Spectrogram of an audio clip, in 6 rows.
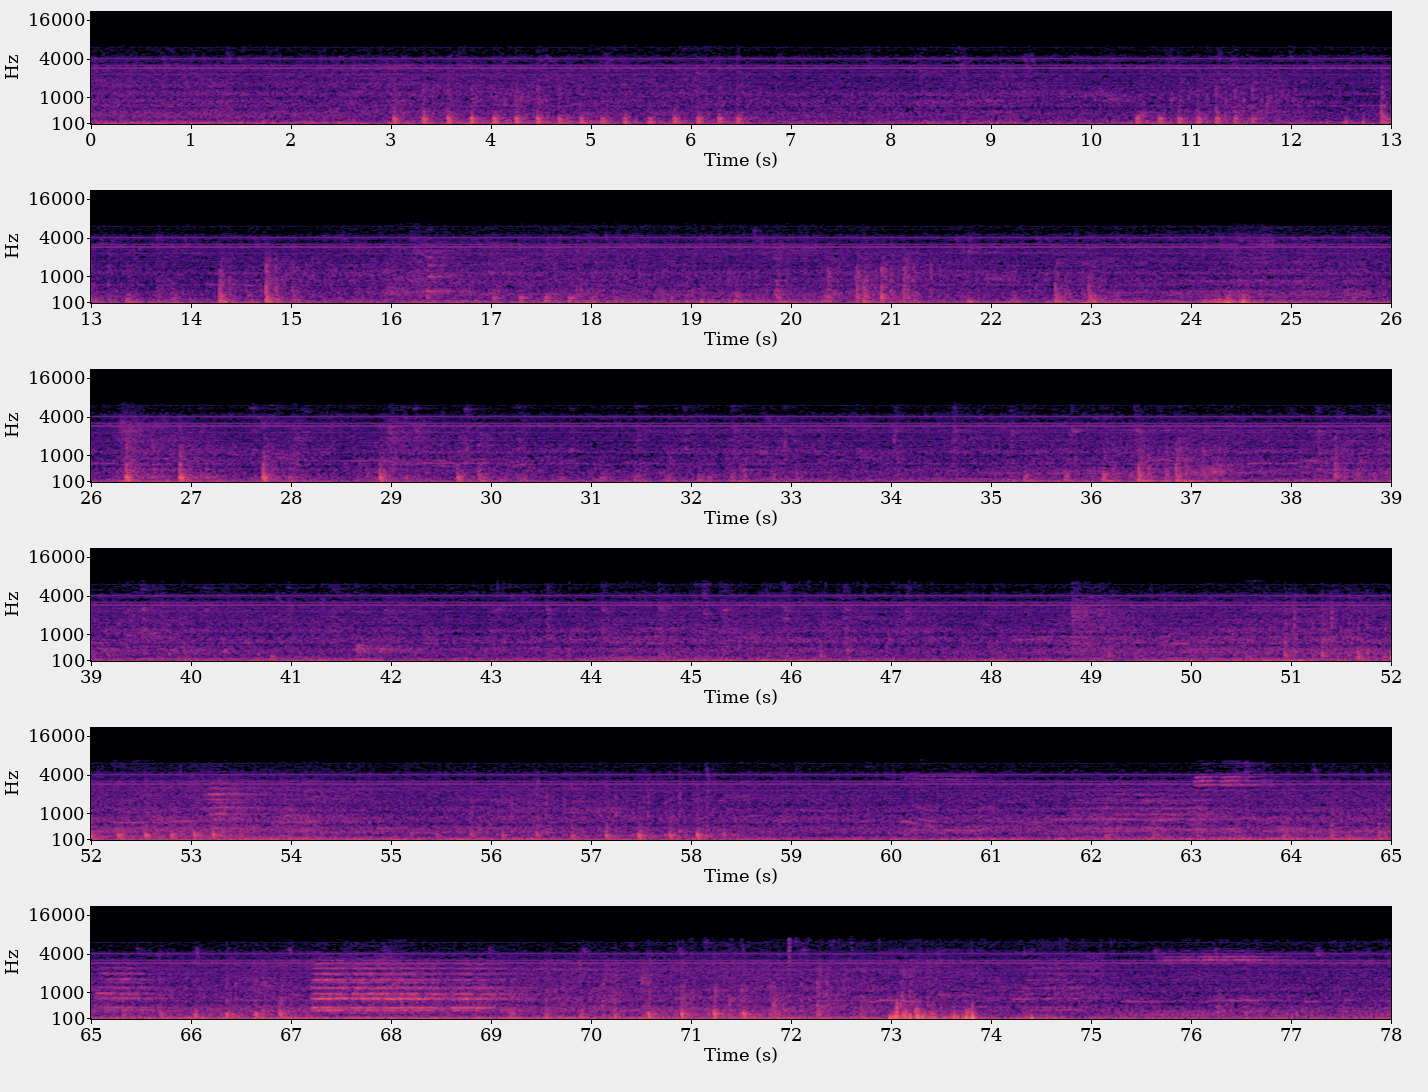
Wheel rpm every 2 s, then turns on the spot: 0, 0, 0, 0, 0, 0, 0, 0, 0, 0, 0, 0, 0, 0, 0, 0, 0, 0, 0, 0, 0, 0, 0, 0, 0, 0, 0, 0, 0, 0, 0, 0, 0, 0, 0, 0, 0, 0, 0.
none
